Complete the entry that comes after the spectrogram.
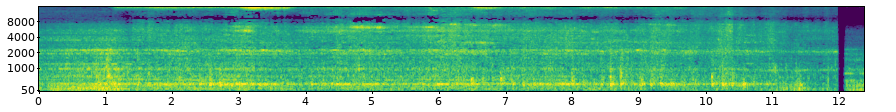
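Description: Queensland Rail New Generation Rollingstock electric multiple unit passing through the station without stopping: steady wheel and rail noise with a steady whine and scattered clicks from the wheels. It cuts off abruptly near the end.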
